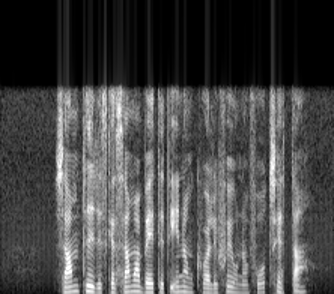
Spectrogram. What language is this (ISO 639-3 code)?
swe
